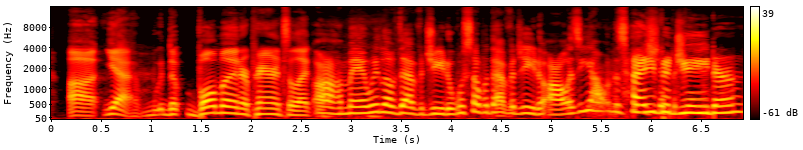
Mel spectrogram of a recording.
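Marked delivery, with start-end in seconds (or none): 2.7-7.0 weird, high put-on character voice. Recapping an episode, voicing Bulma's parents, in a weird put-on voice. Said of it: "that was one of your weirder voices".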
